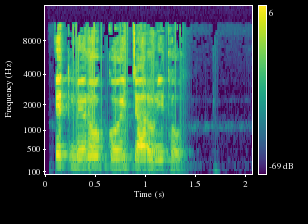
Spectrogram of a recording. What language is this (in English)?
Gujari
